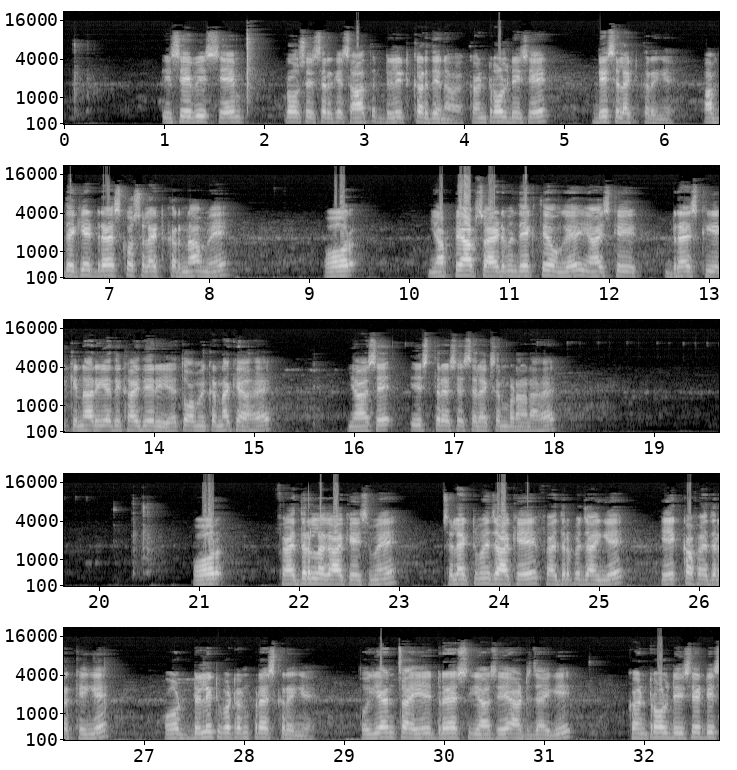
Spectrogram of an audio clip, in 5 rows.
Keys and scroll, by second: 0.0 ctrl+Return, 1.6 Delete, 5.2 ctrl+d, 11.2 ctrl+=, 14.2 ctrl+-, 20.2 ctrl+Return, 28.2 Delete.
